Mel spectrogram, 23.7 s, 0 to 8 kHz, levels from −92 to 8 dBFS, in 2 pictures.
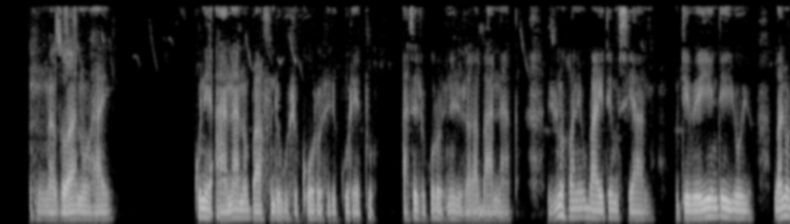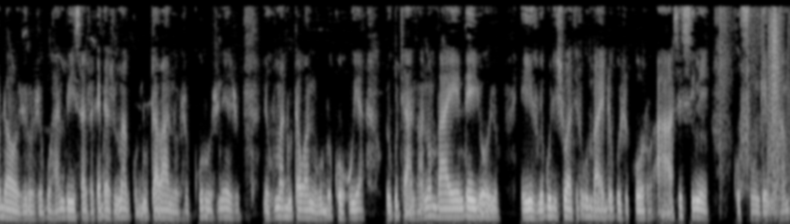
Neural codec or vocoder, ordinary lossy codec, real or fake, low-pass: none; MP3, 48 kbps; real; 7.2 kHz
